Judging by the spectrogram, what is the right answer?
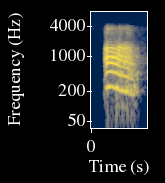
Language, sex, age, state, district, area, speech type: Nepali, female, 18-30, West Bengal, Kalimpong, rural, conversation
